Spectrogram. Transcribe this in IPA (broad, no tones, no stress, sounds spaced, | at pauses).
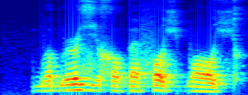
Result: b ʌ b ə˞ zʲ ɔ x ɔ p æ f ɔ ç b ɔ ç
